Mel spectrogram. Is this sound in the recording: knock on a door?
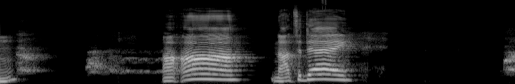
no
